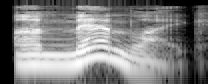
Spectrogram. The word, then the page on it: unmanlike: British English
